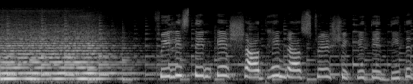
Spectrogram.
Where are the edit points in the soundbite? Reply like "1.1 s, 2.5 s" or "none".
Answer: 1.3 s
